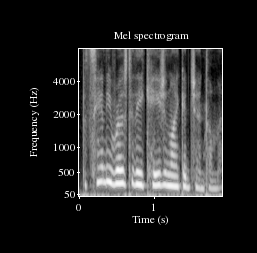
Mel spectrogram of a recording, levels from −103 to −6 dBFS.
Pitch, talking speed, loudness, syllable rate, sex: 225 Hz, 280 wpm, -16 LUFS, 7.7 syllables/s, female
